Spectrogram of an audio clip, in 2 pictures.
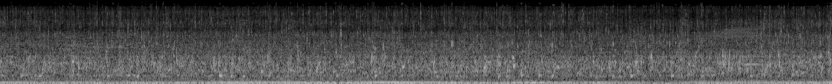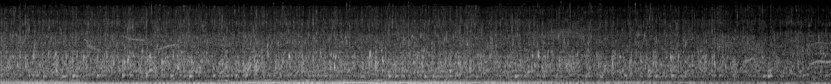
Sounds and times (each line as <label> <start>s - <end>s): small vivid stream running 0.0s - 16.6s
